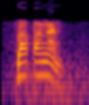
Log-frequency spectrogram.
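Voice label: "lapangan", Indonesian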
